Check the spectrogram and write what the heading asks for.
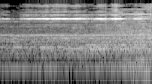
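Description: Electronic intro sound design: a sustained high whine over a low rumble and a swelling wash of noise, growing steadily louder.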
